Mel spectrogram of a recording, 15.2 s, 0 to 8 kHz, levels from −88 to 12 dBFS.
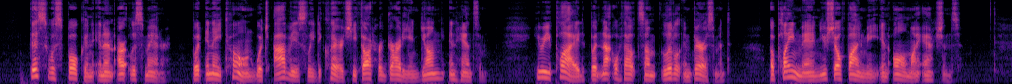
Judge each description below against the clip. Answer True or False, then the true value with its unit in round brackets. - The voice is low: True (115 Hz)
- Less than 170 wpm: True (160 wpm)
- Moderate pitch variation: True (5.0 semitones)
